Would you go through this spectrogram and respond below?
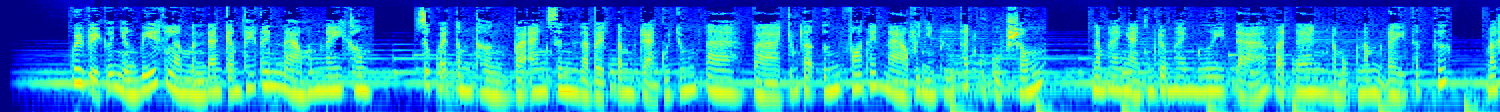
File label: Mental Health Awareness - Vietnamese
